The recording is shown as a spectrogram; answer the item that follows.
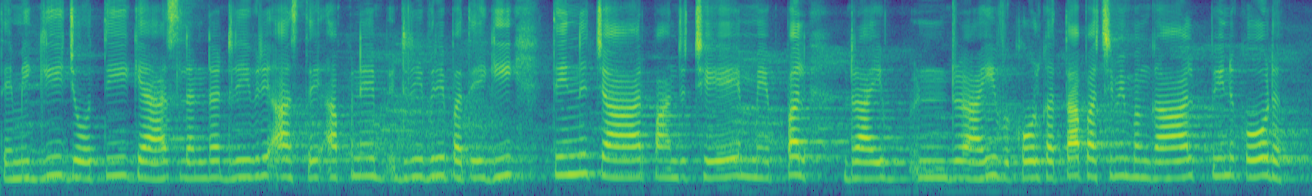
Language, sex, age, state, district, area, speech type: Dogri, female, 45-60, Jammu and Kashmir, Kathua, rural, read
